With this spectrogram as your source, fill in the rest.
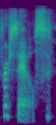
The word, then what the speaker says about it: Versailles: they might be hearing for sales i mean like what are you saying yeah yeah yeah yeah it is spelled exactly like versailles but because it is kentucky it is pronounced for sales and just so everyone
